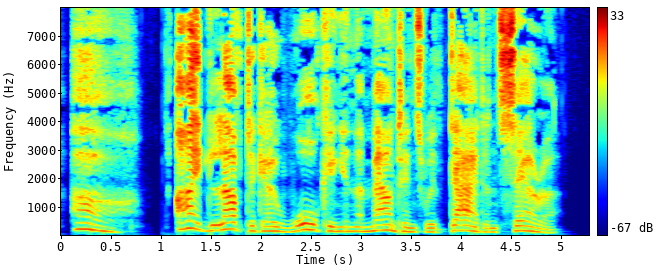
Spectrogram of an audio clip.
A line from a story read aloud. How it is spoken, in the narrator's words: sighed Simon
